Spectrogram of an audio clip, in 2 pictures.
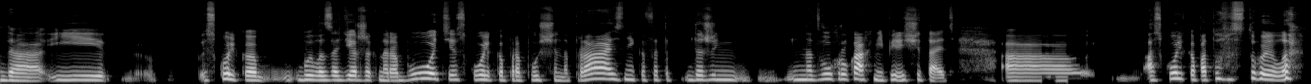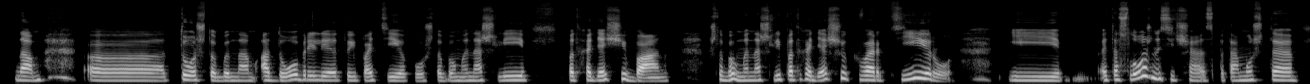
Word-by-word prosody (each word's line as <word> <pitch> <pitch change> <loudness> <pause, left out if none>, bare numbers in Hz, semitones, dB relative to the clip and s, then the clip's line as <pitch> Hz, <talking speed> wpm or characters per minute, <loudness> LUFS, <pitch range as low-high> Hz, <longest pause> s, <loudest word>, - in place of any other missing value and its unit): да, 175 -4 +3
и, 200 0 +1 0.9
э, - - -6
сколько 200 -2 +5
б 175 - -7 0.3
было 205 -1 +4
задержек 200 -1 +2
на 185 - +1
работе, 230 +5 +3
сколько 210 -2 0
пропущено 190 -2 -4
праздников, 225 -1 +3
это 205 -2 -6
п 195 - -45
даже 210 +1 -1
н 210 -1 -2 0.4
н 220 0 0
на 215 - +3
2 245 +3 0
руках 230 -2 +5
не 195 -3 -1
пересчитать, 195 -7 -1 0.4
а, 175 0 +1 1.0
а - - +1
сколько 260 0 +2
потом 205 +6 +1
стоило 225 -3 +4 0.4
нам, 190 +1 +1 0.4
а, 180 -2 0
то, 210 -3 +3
чтобы 185 -3 -2
нам 175 -2 -4
одобрили 195 +2 0
эту 185 0 -1
ипотеку, 175 -3 -4
чтобы 170 0 -6
мы 175 0 -5
нашли 195 +1 -2 0.4
подходящий 195 +5 0
банк, 160 -2 +3 0.4
чтобы 210 -1 -1
мы 185 0 -2
нашли 205 +3 -3
подходящую 210 +5 -1
квартиру. 215 +7 +1 0.6
И, 185 -2 -2
м, 270 - -19
это 200 +2 -2
сложно 260 - +3
сейчас, 195 -6 -7
потому 180 +3 -4
что, 200 -1 0
200 Hz, 120 wpm, -21 LUFS, 185-215 Hz, 1.0 s, сколько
